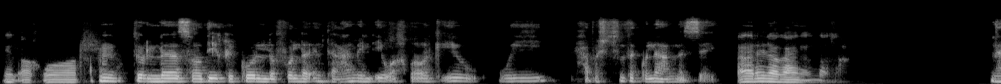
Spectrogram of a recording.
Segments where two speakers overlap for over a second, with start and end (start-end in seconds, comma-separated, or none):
none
